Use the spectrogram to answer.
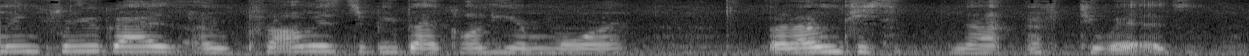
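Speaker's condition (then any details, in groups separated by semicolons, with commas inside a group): Cerebral palsy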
